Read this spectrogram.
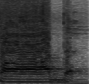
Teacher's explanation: صاد کو موٹا پڑھا جاتا ہے، سین باریک ہے، سین باریک ہے اور صاد کی آواز پر اور موٹی پڑھی جاتی ہے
